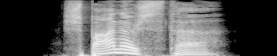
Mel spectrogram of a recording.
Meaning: inflection of spanisch: 1. strong/mixed nominative masculine singular superlative degree 2. strong genitive/dative feminine singular superlative degree 3. strong genitive plural superlative degree
- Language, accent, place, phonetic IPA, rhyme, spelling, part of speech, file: German, Germany, Berlin, [ˈʃpaːnɪʃstɐ], -aːnɪʃstɐ, spanischster, adjective, De-spanischster.ogg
